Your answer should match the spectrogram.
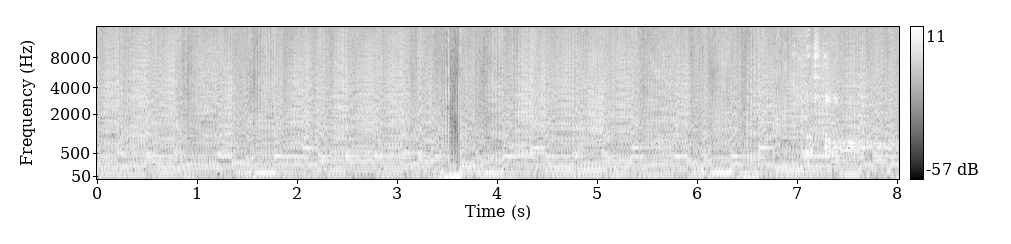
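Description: Music playback from Ableton Live 12: a synth jam made with the Meld synthesizer, run through the Roar saturation device with its feedback turned up and the filter switched off, giving a thick, distorted sound.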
